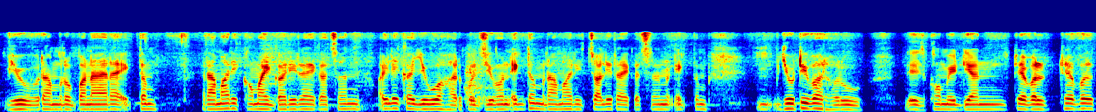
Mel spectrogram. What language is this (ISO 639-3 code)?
nep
